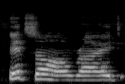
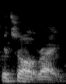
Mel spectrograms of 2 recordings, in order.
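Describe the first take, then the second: First: It sounds warm and soothing, like reassurance. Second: It sounds casual, like a simple status report. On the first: Someone else is being cheered up. "But here is different" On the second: The speaker is fine. "I'm I'm okay"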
